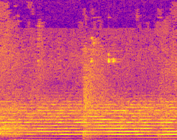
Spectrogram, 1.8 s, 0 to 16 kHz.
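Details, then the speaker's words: Tesla Model 3 parked during an over-the-air software update, ventilation off: steady thin whine with a few fixed pitches, no engine, seemingly from both drive motors; source unclear, owner unsure if front or rear, possibly wiper motors resetting after wiper update. "now the ventilation is not on but you could hear like these kind of mystery noises coming through that's a new one I can't tell if that noise is coming from the front of the back oh"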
